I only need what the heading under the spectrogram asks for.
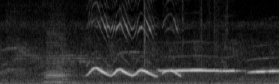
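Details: Black-throated laughingthrush in forest-voice song, used to stimulate caged birds: a fast wavering whistle that swings up and down several times, then a long sustained level whistle with a short break.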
